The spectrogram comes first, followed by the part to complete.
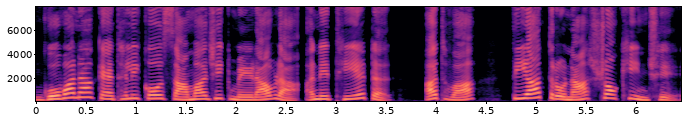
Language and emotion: Gujarati, neutral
